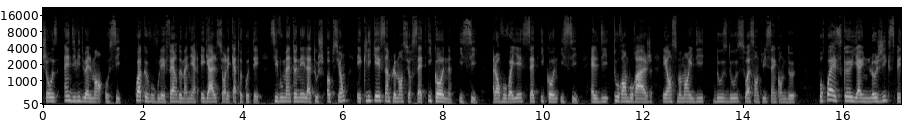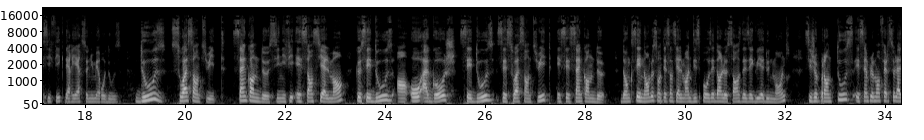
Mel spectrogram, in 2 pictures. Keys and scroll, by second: 33.8-34.3 typing.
